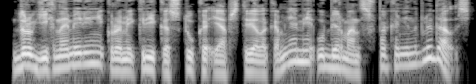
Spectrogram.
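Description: A man narrating a novel as an audiobook in a measured reading. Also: lowish voice, dry recording, studio quality. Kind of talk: scripted narration.

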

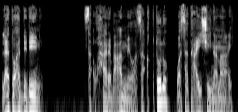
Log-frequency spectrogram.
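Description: Man as a stern desert chieftain, commanding, forceful, deep low voice, storybook, dry. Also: a little fast, dry recording.

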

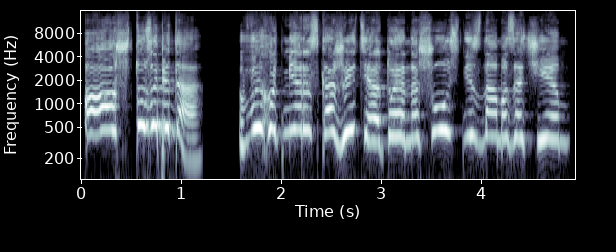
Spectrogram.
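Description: A woman narrator voicing a shrill, hot-tempered married woman in dramatic, shrieking outbursts. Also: normal speed, pushed and bright. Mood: hysterical.

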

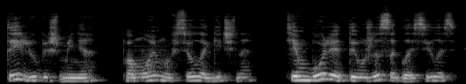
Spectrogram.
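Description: A woman doing gentle young man Denis. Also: normal speed, recorded from a distance, close to an everyday voice. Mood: playful. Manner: lowered, soft, gentle.

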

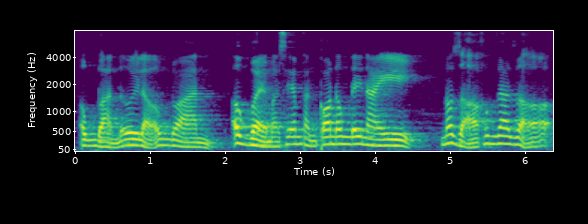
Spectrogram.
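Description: A man voicing an elderly grieving mother who wails in a drawn-out lament, recorded in an echoey room. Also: on the high side, expressive, a little mellow, soft background music, voice pushed up. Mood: wailing. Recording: echoey room with long reverb.

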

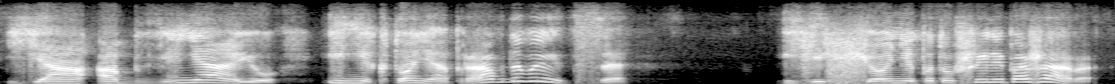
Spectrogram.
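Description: Stern calm general, read by a man, measured and resonant, lively pitch, dull dry sound. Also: a little hiss or hum, heavily acted. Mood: commanding. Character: commanding calm male general, stern and ironic.

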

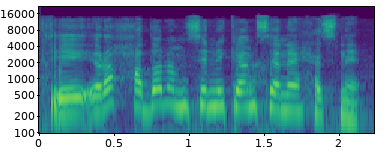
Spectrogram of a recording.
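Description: A woman with an Egyptian accent hosting a call-in advice show, talking briskly and expressively and checking in with her listeners. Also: sits high, a little hiss or hum. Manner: brisk, expressive, asks listeners questions and acts out quoted voices.

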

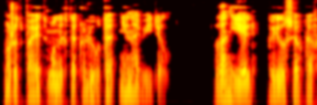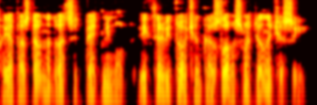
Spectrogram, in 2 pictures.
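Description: Deep, gravelly male audiobook narrator. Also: lively intonation, a little fast, dark tone, no echo. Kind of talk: scripted narration.

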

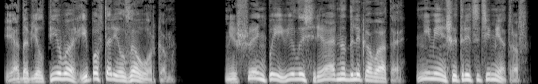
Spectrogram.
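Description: A man narrating an audiobook with animated, expressive storytelling. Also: fairly high pitch, normal speed, creaky, dry recording, clean studio sound.

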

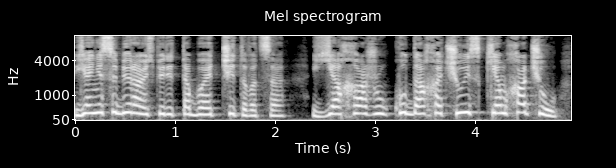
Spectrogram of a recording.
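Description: A woman voicing a sharp-tongued young woman studying magic, exasperated and defiant, her voice pushed higher. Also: moderate pace, natural voice. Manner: exasperated, defiant, raised pitch. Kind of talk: audiobook character reading.

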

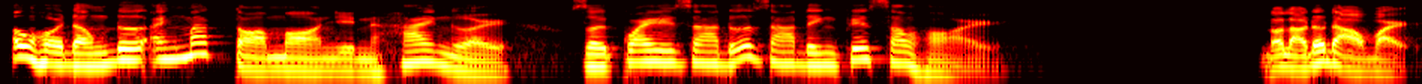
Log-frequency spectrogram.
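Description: A man narrating a ghost story in a dramatic, expressive scripted way. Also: fairly high pitch, a little fast, few pauses.

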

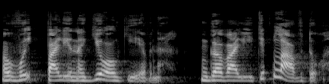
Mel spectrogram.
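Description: A woman doing a slow, measured older Chinese restaurant owner. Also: lowish voice. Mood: earnest. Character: older Chinese restaurant owner, stern yet kindly man.

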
